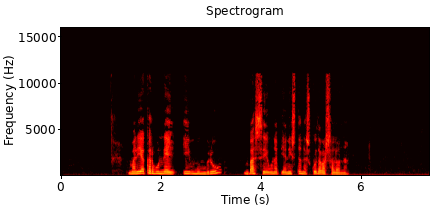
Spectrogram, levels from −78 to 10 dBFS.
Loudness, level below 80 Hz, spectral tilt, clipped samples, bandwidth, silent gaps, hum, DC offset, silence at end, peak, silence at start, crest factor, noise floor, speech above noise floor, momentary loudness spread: -27 LUFS; -62 dBFS; -5 dB/octave; under 0.1%; 11.5 kHz; none; none; under 0.1%; 1.6 s; -10 dBFS; 1.35 s; 20 dB; -69 dBFS; 43 dB; 9 LU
